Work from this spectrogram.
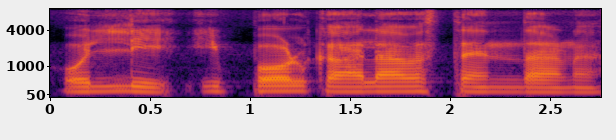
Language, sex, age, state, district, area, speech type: Malayalam, male, 18-30, Kerala, Thiruvananthapuram, urban, read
